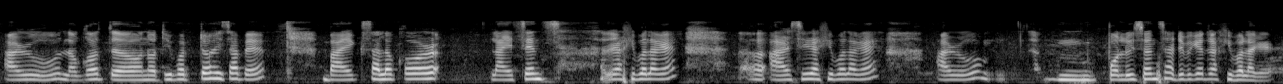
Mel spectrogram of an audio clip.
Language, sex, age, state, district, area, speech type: Assamese, female, 18-30, Assam, Jorhat, urban, spontaneous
